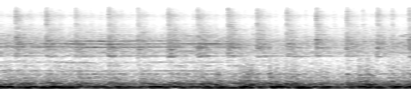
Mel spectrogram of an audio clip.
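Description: Sasak gendang beleq ensemble playing: large double-headed barrel drums beat a heavy low pulse under a fast, steady run of clashing hand cymbals, about four to five strokes a second, with ringing metal overtones.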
